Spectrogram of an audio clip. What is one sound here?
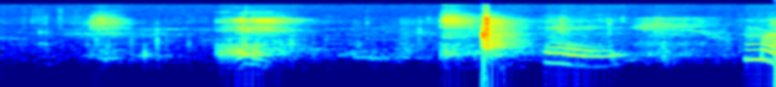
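A plastic lid clicks as it is twisted off a jar.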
